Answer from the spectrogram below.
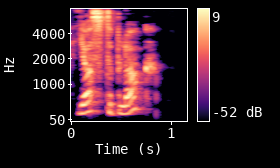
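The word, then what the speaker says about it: Jos de Blok: Joste Block, ist das richtig ausgesprochen? – Ja, ist richtig genau.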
